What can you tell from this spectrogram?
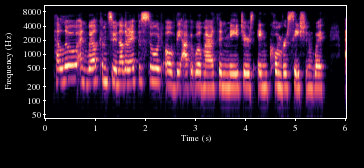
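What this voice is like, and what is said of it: Scottish accent. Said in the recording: “Scottish accent is the absolute best”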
